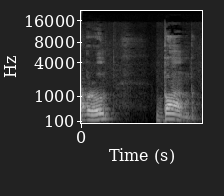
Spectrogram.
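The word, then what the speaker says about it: bomb: पर जो एम है एम के बाद बी है यानी एम के आफ्टर में बी है और यहां पर भी बी को साइलेंट रखना है इसको हम पढ़ेंगे ना की बम ओके और अब है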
